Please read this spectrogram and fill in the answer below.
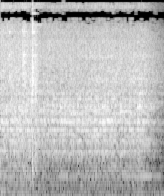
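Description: Loud steady rushing noise with a faint steady whine in it, cutting off suddenly near the end, with one sharp click under a second in.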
